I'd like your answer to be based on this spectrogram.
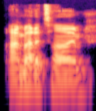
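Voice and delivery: normal talking voice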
